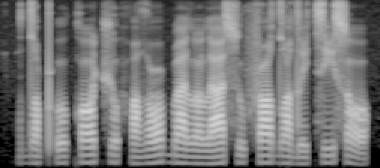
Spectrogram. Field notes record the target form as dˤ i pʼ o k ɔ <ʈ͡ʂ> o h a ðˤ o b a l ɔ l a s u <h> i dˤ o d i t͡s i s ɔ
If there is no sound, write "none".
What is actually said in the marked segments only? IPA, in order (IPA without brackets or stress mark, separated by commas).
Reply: t͡ʃ, f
